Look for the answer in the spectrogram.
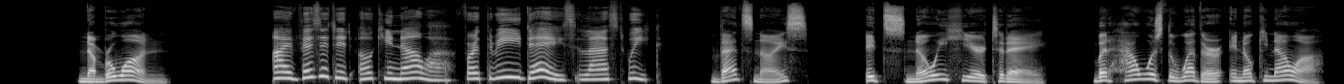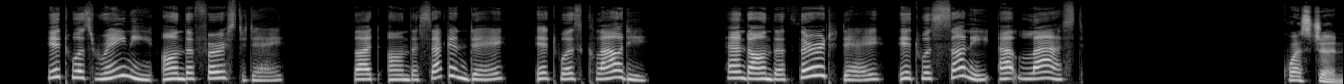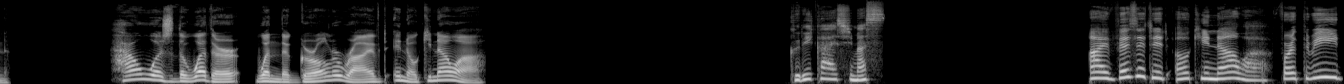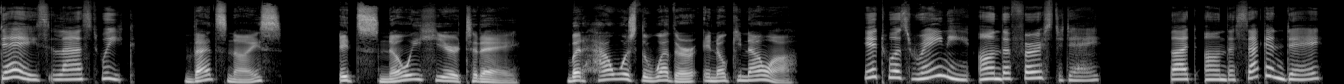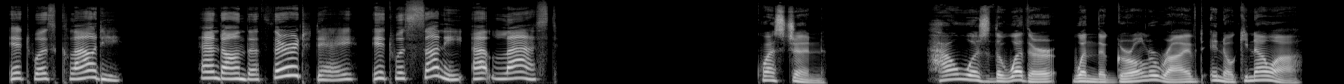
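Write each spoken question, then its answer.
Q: How was the weather when the girl arrived in Okinawa?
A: It was rainy.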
